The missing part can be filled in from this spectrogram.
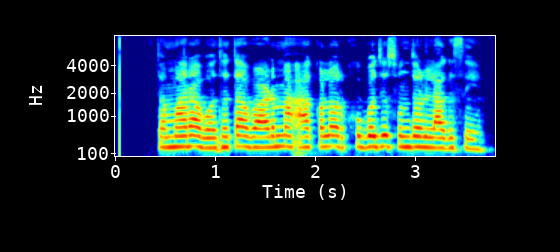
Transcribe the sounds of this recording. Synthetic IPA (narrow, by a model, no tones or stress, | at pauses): t̪əmaɾaʋəd̪ʱt̪aʋaɭmãʔakəloɾkʰubəd͡ʒsʊnd̪əɾlaɡʃe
